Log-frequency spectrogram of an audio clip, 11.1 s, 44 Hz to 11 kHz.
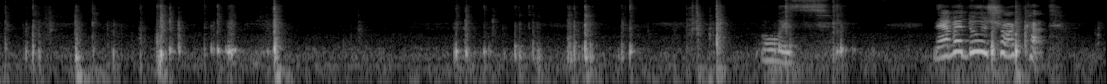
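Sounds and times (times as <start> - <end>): kitchen containers and utensils knocking: 9.6 - 10.6.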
